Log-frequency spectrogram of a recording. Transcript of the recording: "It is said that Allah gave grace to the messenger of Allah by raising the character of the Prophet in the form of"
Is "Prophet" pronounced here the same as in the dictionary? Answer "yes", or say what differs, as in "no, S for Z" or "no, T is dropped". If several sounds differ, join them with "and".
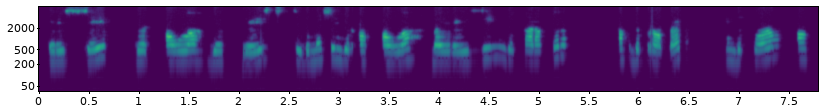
no, P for F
